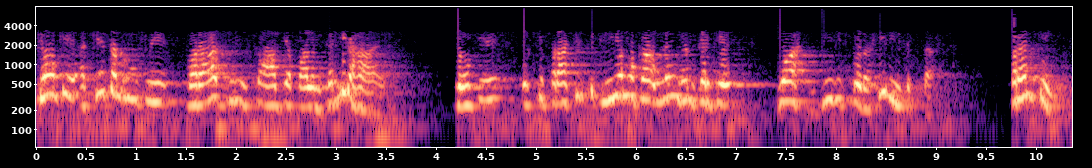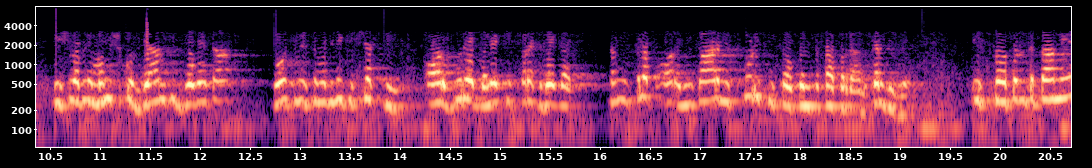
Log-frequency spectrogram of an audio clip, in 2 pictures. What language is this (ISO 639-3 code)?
hin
